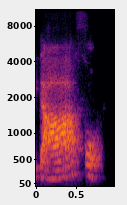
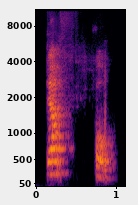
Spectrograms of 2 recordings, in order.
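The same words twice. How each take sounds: First: "duffel" mispronounced as daah-fel; long "ah" sound. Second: "duffel" with a short uh before the f; short "uh" sound. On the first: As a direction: stretch the first vowel of "duffel" to ah. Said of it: "a long sound in there". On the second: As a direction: say "duffel" with its vowel kept short. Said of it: "hear that double sound". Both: Shown as a demonstration.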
